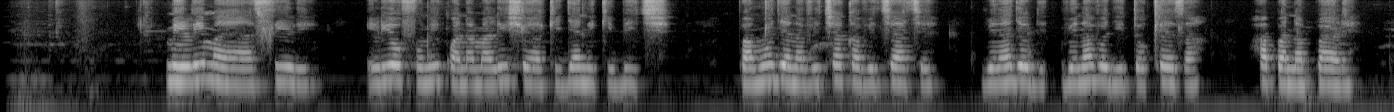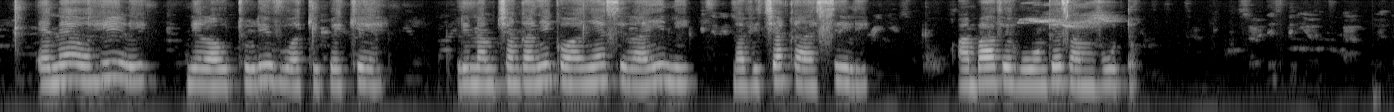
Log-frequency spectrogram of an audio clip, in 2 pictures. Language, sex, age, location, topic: Swahili, female, 18-24, Dar es Salaam, agriculture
